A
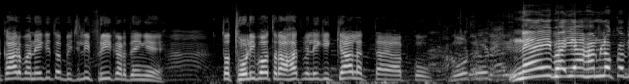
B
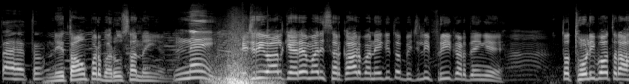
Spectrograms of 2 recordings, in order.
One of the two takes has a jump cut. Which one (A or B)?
B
